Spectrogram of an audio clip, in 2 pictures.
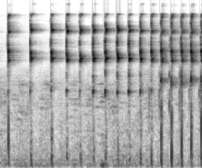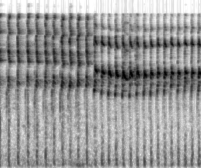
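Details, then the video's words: Lovebird ngekek, a long chattering call meant to make other lovebirds reply. Spaced chirps quicken into a steady, rapid stream of shrill, rasping notes that grows louder and denser toward the end. "pancingan Lovebird ngekek panjang"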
